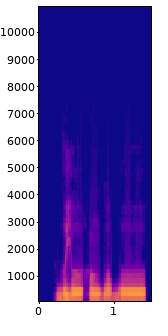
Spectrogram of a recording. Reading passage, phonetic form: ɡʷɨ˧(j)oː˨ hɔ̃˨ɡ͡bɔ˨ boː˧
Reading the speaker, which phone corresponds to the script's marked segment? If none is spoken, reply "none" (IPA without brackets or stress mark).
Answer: j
